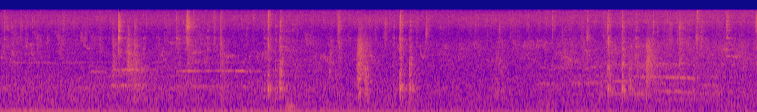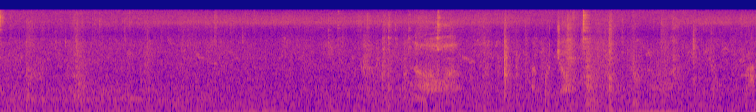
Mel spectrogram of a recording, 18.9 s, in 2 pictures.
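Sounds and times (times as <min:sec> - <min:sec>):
birds chirping faintly: 0:00.0 - 0:18.9
sharp taps and clicks: 0:03.3 - 0:05.4.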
